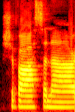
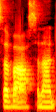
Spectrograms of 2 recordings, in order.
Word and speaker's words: Shavasana: anyone who's unfamiliar with like shavasana or sometimes savasana just depend you know how you pronounce it is those last few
